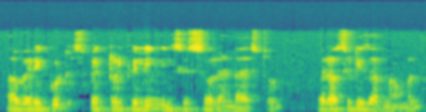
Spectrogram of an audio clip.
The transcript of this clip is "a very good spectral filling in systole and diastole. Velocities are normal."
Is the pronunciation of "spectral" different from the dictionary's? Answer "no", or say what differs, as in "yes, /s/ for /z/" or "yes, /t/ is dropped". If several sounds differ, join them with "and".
no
